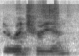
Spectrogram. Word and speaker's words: Eritrean: I can't pronounce the country's name. Eritrean.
